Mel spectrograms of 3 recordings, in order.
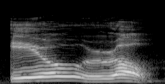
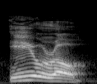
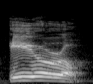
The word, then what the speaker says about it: Europe: Europe. E não falo Europe. E o P trava. Então é quase que um euro, se eu fosse falar em português, né? Europe.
